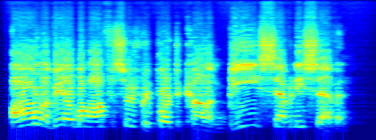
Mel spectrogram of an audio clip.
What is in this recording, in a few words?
Emergency Human Male Voice Plant Security Dispatch All Available Officers Report To Column; emergency effects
